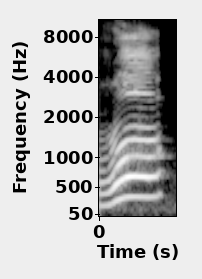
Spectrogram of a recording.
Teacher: رو کے اوپر زبر ہے، رو کے اوپر زبر یا پیش ہو تو رو کو موٹا کر کے پڑھتے ہیں، رو کے نیچے زیر ہو تو رو کو باریک کرتے ہیں۔ اب رو کے اوپر زبر ہے تو اب ہم نے اس کو موٹا کر کے پڑھنا ہے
